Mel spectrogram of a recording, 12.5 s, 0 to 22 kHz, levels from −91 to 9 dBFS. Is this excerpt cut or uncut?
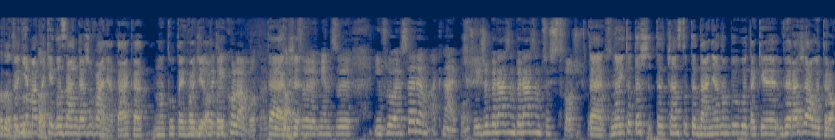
cut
